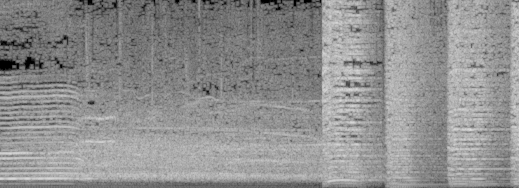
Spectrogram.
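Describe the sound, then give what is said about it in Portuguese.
A sustained, loud roar of voices shouting and whooping together, followed by a few shorter bursts of yelling and cheering near the end. “E quem gostou dá um grito!”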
